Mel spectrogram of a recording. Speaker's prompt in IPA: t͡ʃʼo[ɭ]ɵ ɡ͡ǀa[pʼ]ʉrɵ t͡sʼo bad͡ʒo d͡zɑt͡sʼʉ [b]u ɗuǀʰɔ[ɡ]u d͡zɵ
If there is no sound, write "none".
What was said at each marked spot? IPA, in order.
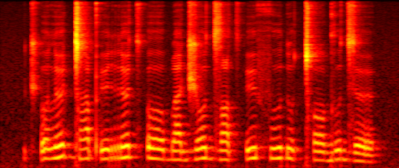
l, pʼ, f, ɡ

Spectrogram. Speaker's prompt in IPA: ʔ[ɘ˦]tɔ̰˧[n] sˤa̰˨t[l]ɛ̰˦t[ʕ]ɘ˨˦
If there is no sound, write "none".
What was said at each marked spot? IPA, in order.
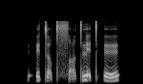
ɘ˧, t, l, ʔ

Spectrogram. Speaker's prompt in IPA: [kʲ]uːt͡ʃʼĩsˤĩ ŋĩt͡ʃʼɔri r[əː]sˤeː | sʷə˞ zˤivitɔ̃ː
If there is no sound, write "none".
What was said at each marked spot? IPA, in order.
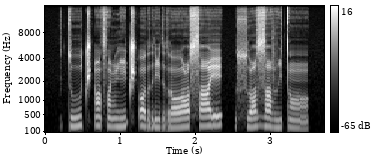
t, ɔː

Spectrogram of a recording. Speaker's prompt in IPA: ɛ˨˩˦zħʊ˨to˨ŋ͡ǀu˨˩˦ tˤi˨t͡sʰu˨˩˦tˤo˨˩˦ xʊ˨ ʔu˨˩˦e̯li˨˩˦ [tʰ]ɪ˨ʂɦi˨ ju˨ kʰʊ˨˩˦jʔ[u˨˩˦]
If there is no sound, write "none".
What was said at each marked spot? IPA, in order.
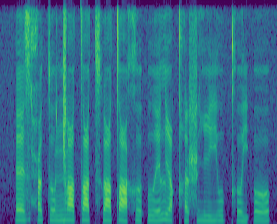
qʰ, o˨˩˦

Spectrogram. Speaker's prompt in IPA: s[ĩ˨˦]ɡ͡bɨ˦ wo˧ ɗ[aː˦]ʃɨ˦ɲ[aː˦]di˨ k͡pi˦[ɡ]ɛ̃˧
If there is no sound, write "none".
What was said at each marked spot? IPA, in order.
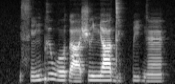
ĩ˨˦, aː˨, aː˦, ɡ

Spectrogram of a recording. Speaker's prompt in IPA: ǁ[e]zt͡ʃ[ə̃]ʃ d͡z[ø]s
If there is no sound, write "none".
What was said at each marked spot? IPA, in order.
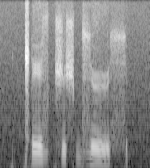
e, ə, ø

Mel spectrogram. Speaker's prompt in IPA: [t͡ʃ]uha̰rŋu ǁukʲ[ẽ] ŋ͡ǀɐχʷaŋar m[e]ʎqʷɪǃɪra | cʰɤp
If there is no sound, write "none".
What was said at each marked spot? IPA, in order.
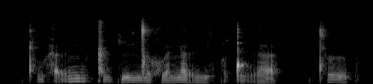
cʰ, ẽ, e

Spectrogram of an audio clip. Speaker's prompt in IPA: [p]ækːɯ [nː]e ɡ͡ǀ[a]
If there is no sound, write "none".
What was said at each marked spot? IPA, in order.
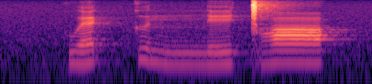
kʷ, nː, ɑ

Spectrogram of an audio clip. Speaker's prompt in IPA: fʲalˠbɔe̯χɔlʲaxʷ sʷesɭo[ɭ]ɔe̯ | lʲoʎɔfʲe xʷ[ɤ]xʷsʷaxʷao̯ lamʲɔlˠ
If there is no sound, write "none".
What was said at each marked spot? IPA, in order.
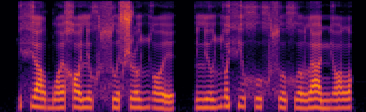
ʎ, ɤ

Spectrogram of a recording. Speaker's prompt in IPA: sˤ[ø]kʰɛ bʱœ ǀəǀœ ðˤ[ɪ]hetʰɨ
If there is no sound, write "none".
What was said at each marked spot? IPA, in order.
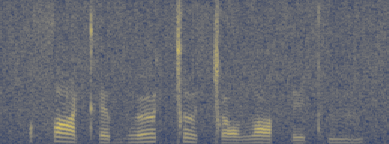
ɛ, ɨ

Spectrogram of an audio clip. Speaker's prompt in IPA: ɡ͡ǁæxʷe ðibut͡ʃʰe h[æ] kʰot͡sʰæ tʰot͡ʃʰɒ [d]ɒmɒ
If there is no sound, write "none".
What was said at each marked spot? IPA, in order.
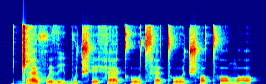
æ, tʰ

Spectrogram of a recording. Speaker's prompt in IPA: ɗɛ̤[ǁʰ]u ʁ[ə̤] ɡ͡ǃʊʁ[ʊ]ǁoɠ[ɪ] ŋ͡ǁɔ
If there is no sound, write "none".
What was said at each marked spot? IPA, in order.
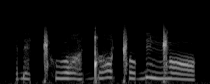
ǁʰ, ə̤, ʊ, ɪ

